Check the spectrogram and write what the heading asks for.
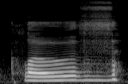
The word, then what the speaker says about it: clothes: voiceless bath cloth breath the second word is voiced bathe clothes breathe what do you think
